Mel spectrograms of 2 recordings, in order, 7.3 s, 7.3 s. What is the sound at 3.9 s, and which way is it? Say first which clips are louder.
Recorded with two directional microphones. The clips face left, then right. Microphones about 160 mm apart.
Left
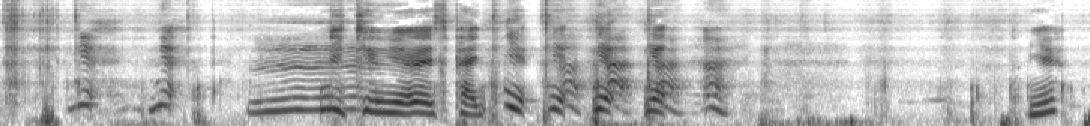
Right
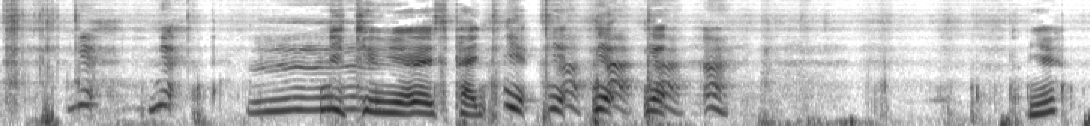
Speech: right 4 dB; 40° right (ahead or behind).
